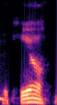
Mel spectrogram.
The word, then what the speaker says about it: Coquille: Okay, so our next question is an audio question from Josh in Coquille. Is that how you pronounce it? Coquille, Oregon? Coquille, down on the south right.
